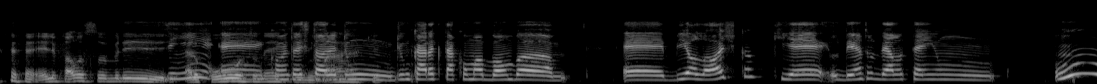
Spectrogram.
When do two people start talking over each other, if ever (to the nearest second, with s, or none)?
2 s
